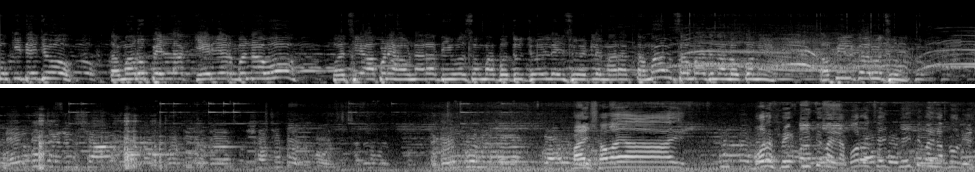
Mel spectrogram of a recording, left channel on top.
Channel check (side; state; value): both; different; correlation -0.01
